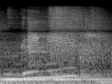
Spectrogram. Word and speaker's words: Greenwich: Greenwich. Greenich Greenich Oo nga naman kasi spelling may W Green Greenich nga Oo pero Silent W ano tawag dito lasag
